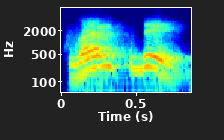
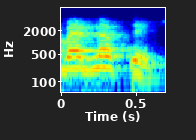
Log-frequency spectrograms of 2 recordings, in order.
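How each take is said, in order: First: The middle d is silent, in two syllables. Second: The middle d is sounded, in three syllables. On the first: The speaker calls it right. "Right pronunciation होता है वेंसडे" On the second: The speaker calls it wrong. "Not वेडनेसडे"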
